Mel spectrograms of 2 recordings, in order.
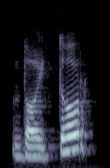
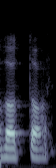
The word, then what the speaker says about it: doctor: Pero sabemos que la verdadera pronunciación o la correcta pronunciación es la letra es con doctor, con la letra C.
